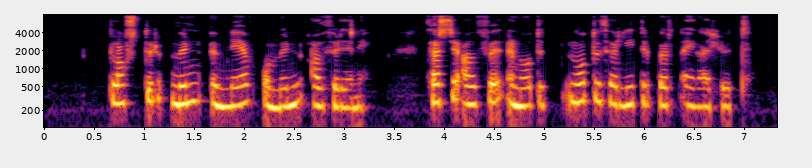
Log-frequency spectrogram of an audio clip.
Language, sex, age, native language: Icelandic, female, 20-29, Icelandic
